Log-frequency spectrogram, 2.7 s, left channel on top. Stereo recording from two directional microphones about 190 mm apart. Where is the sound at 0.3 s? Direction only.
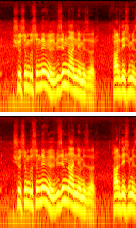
15° right (ahead or behind).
